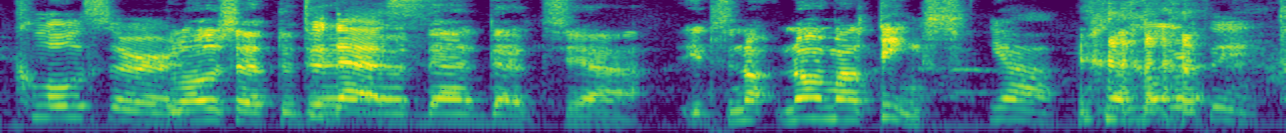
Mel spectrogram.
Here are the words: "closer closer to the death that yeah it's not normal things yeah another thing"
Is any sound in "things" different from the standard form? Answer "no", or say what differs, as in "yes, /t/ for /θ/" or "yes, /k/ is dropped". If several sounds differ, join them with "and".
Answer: yes, /t/ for /θ/ and /s/ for /z/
